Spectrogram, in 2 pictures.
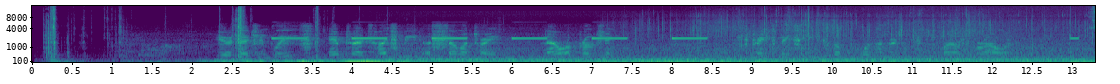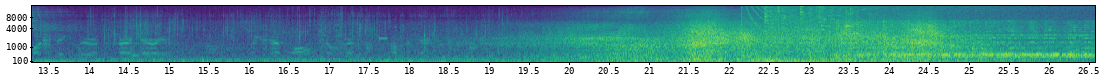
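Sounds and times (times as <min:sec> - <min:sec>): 
Honda car: 0:02.4 - 0:26.5
Acela train: 0:19.9 - 0:26.5.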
